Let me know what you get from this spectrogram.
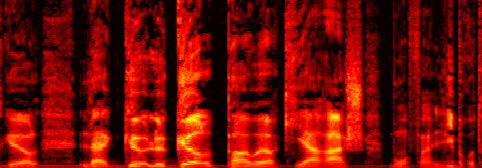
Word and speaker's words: P.O.W.A: Sur la vignette qui accompagne sa dernière chanson parue qu'on vient d'entendre, Power, P.O.W.A, comme on peut prononcer Power en anglais, il y a écrit Maya j'unis les gens depuis 2003.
